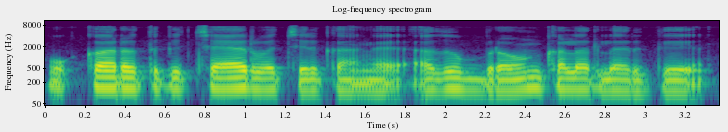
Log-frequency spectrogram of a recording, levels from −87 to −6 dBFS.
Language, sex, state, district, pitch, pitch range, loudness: Tamil, male, Tamil Nadu, Namakkal, 125 Hz, 120-135 Hz, -19 LUFS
